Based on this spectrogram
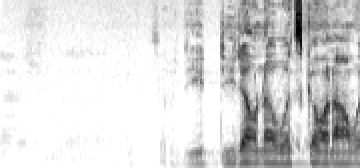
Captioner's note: pat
